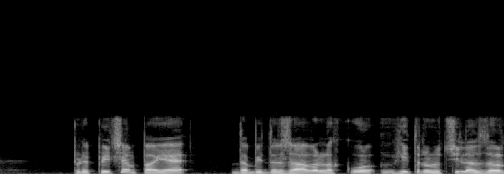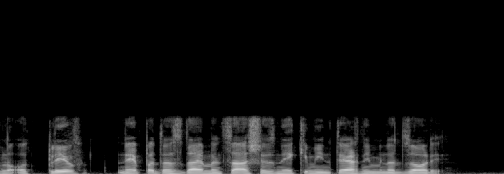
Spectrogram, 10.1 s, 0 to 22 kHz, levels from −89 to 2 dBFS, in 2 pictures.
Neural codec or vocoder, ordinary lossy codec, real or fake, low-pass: codec, 16 kHz, 8 kbps, FreqCodec, larger model; none; fake; 7.2 kHz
